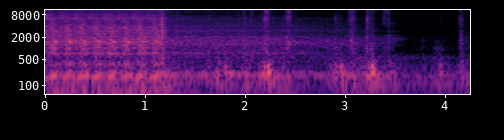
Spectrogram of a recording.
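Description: Starter churns at a steady rhythm for about a second, then drops off with scattered clunks and never catches; hard start, cause unknown.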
